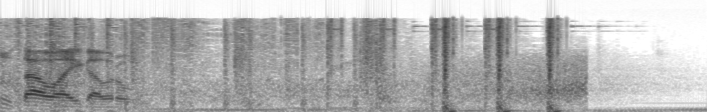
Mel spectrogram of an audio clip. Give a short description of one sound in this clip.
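Rapid gunshots crack loudly in quick bursts.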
